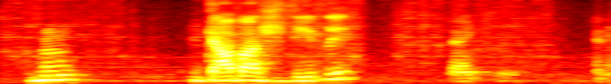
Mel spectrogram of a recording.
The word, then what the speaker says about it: Gabashvili: Gabashvili.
